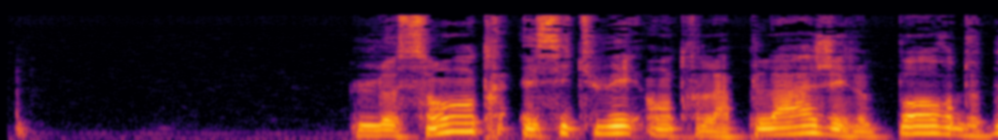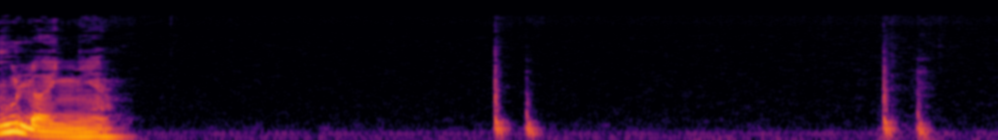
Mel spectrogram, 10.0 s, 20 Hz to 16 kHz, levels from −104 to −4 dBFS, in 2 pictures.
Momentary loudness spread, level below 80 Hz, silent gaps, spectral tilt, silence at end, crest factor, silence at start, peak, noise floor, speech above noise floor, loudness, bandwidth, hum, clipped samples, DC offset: 9 LU; -44 dBFS; none; -6 dB/octave; 0.35 s; 20 dB; 0.1 s; -8 dBFS; -78 dBFS; 56 dB; -23 LUFS; 11.5 kHz; none; under 0.1%; under 0.1%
